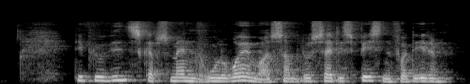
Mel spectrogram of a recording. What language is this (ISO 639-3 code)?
dan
